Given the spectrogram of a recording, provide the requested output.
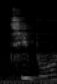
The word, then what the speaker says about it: Thibaut: They named him Thibaut because, said the king, Thibaut rhymes with beau.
